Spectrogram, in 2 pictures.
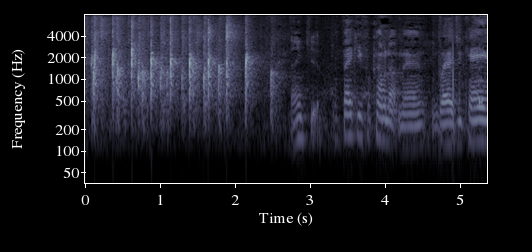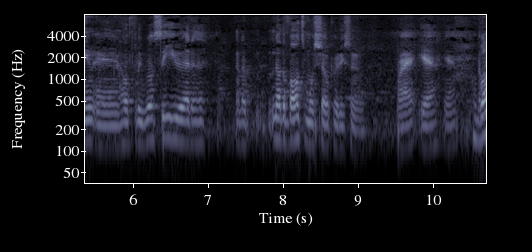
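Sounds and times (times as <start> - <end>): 
audience applause at the end of a live show in Baltimore: 0.0 - 2.7
speech: 2.8 - 10.7.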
